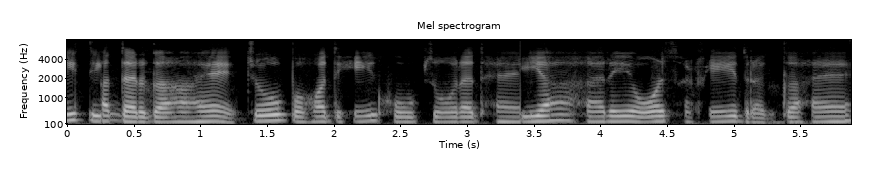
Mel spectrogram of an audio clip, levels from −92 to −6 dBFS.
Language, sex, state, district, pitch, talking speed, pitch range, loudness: Hindi, female, Uttar Pradesh, Deoria, 175 Hz, 155 wpm, 165-180 Hz, -38 LUFS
